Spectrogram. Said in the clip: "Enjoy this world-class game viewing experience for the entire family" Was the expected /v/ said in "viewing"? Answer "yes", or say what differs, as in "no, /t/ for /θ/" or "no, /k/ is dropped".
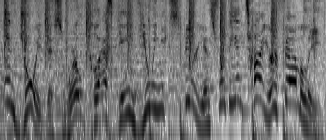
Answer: yes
